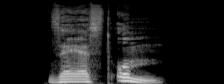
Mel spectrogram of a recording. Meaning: second-person singular subjunctive II of umsehen
- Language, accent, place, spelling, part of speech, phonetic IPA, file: German, Germany, Berlin, sähest um, verb, [ˌzɛːəst ˈʊm], De-sähest um.ogg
